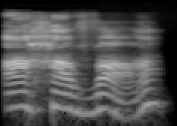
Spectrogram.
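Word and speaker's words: אהבה: So even a word like ahava, which sounds like it's starting with a vowel, actually that starts with the letter aleph.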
